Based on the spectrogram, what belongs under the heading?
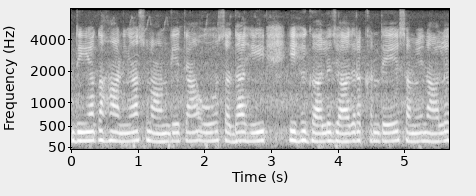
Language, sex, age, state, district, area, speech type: Punjabi, female, 30-45, Punjab, Pathankot, rural, spontaneous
